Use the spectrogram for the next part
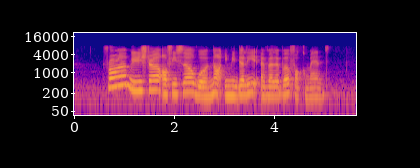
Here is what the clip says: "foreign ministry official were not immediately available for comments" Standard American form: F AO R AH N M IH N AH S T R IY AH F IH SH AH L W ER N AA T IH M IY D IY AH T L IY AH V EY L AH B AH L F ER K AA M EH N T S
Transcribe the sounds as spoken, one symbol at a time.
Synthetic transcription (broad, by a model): F AO R AH N M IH N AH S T R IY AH F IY S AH W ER N AA T IH M IY D IY AH T L IY AH V EY L AH B AH L F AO K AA M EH N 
